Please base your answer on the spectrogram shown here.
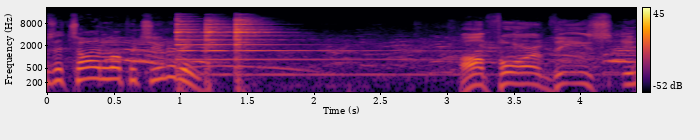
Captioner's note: bell ringing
